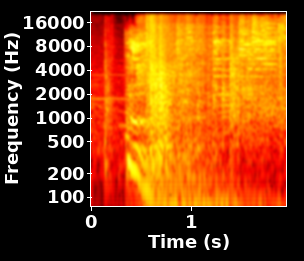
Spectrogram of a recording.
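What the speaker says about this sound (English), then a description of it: "Oh, he just kind of shattered with one hit." An enemy in a video game shatters from a single hit: a loud, sudden crash of breaking, glassy debris bursts out after a brief thump, then rings and scatters away over a couple of seconds.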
